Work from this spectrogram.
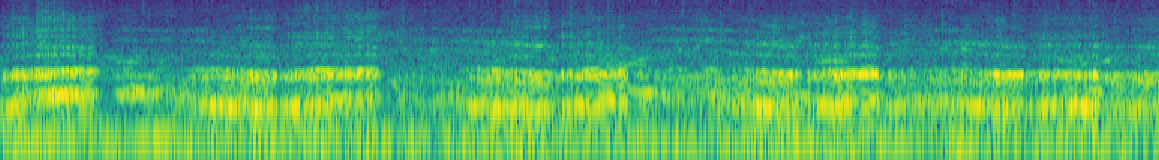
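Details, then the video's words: Howler monkeys howling: loud, sustained, harmonic roars in long overlapping waves with short breaks between bouts, several voices blending into a continuous droning chorus. "Howler monkeys howl"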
